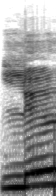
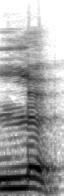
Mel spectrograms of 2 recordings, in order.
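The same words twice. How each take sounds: First: The word ends in an open ah vowel. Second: The word ends in a slightly rounded uh vowel. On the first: The speaker calls it wrong. "ല എന്നും വായിക്കരുത്" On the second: The speaker calls it right. "ചെറുതായിട്ടൊരു ഊ ഊകാരം വരും"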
